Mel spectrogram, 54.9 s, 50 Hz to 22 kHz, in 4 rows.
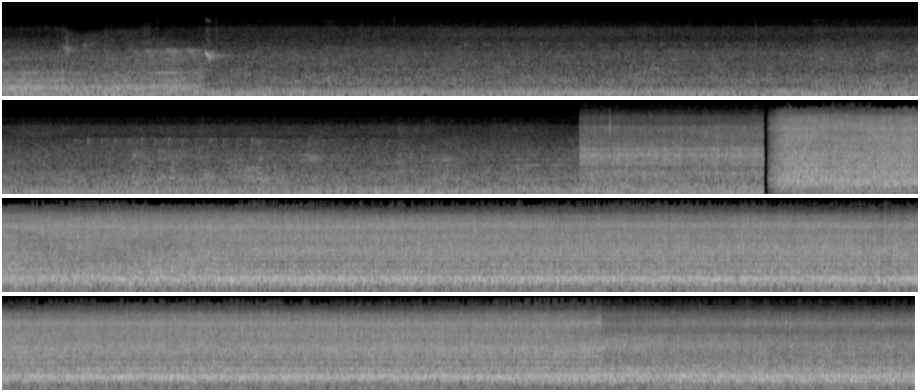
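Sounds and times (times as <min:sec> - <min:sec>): running water rushing: 0:22.4 - 0:54.9.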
